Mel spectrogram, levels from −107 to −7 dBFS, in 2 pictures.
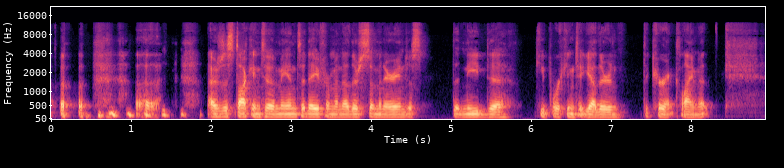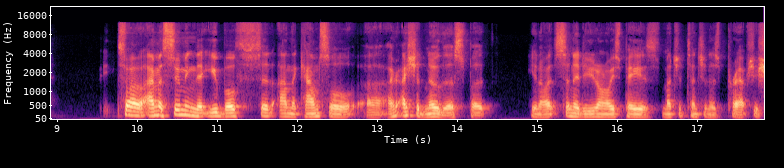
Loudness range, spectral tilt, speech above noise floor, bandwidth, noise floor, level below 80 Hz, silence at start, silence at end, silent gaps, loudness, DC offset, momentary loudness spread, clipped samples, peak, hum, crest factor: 5 LU; -5 dB/octave; 53 dB; 12.5 kHz; -74 dBFS; -60 dBFS; 0.1 s; 0 s; none; -22 LUFS; under 0.1%; 14 LU; under 0.1%; -4 dBFS; none; 18 dB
